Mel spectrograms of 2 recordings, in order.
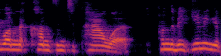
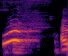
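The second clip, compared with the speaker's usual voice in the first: excited whoop; 9 dB louder than usual. Real, not acted. Fanning herself in the heat.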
